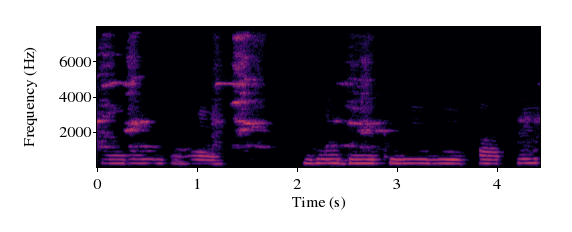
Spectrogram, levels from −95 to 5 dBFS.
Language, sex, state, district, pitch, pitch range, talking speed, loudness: Hindi, female, Bihar, Purnia, 225 Hz, 220-235 Hz, 110 wpm, -47 LUFS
